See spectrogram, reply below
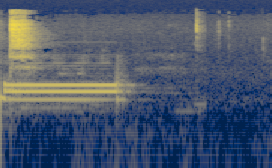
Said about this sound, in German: ups, das Telefon, Moment.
